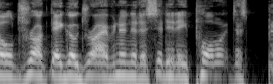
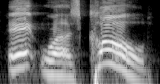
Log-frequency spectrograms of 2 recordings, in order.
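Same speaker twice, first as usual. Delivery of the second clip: "cold" slow and much louder, laughing; retrying the punchline louder for the crowd; 9 dB louder, much slower than usual. Shown as a demonstration. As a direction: hit "cold" harder this time, drawn out. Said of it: "Let's try it again".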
